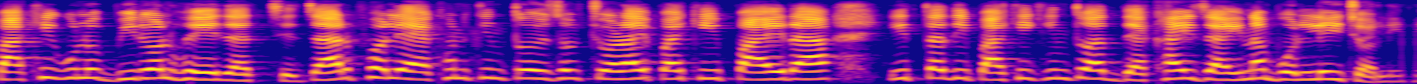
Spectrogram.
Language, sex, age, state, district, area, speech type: Bengali, female, 45-60, West Bengal, Jalpaiguri, rural, spontaneous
